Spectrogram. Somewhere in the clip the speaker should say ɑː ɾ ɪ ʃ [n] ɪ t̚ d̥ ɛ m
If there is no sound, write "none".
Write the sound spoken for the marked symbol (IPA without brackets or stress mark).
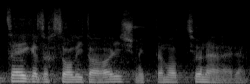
m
